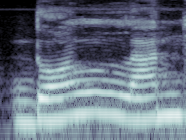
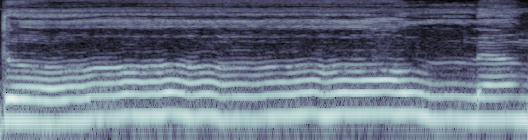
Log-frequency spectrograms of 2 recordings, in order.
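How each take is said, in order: First: দল লান with plain clear n, no nasal hum; wrong take without nasal. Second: দল লাং with the n turned into a long humming nasal ng; ghunna on the nasal. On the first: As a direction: say দল লান with a clean unnasalised n. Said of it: "দল লান হবে না". (নাকি সুর ছাড়া দল লান) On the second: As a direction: stretch দল লাং slowly, humming the nasal through the nose. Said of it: "এটা হবে". (দল লাং, লম্বা গুন্নাহ সহ) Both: Shown as a demonstration.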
